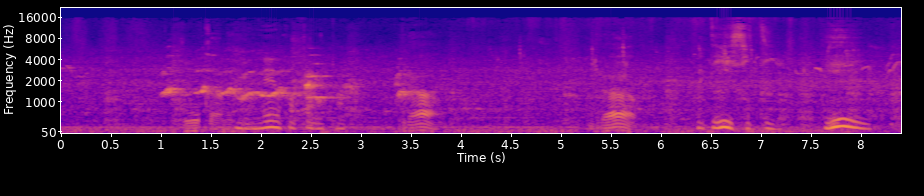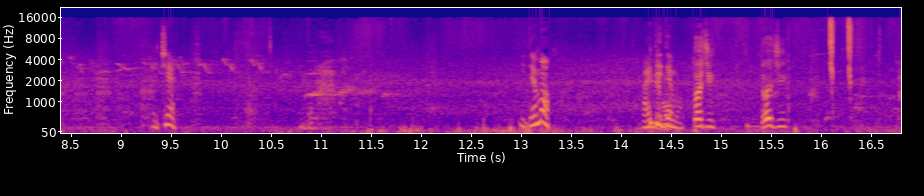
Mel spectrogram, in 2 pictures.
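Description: A man talks calmly close by.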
